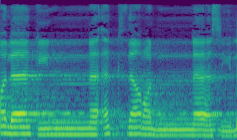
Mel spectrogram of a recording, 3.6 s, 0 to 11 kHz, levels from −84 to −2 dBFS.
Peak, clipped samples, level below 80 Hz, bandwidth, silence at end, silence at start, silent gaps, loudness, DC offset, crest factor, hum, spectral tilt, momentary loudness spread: -4 dBFS; under 0.1%; -50 dBFS; 10 kHz; 0 s; 0 s; none; -18 LUFS; under 0.1%; 12 dB; none; -5.5 dB/octave; 7 LU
